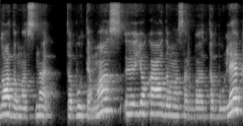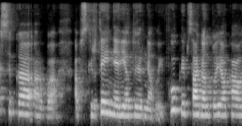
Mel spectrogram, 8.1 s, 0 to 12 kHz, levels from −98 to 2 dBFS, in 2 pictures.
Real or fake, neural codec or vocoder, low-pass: real; none; 10.8 kHz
